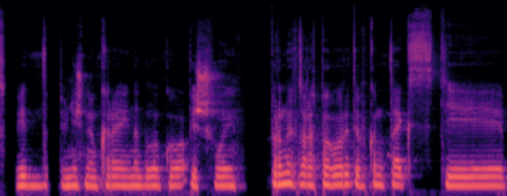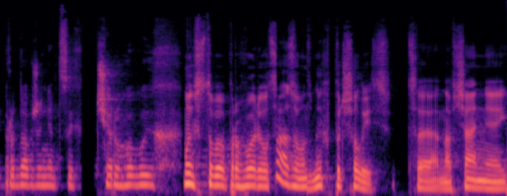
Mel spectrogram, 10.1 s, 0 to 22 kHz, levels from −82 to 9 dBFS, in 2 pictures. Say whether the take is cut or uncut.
cut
